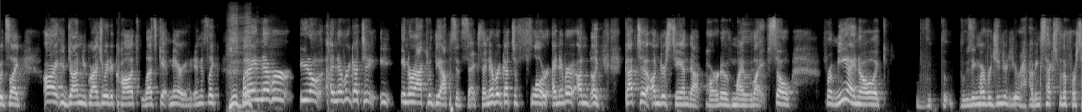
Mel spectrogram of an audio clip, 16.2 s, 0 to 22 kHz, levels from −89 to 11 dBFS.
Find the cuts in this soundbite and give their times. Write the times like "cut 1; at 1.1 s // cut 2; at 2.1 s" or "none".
none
